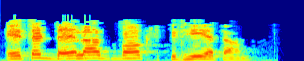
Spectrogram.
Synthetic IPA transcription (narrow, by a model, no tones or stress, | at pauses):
eːt̪ɐʈ̚ɖejlaːɡbaːkspid̪ʱiːjɐt̪a̰ːm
